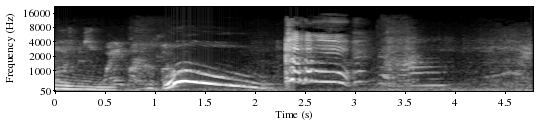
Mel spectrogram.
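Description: A baby squeals and babbles.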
